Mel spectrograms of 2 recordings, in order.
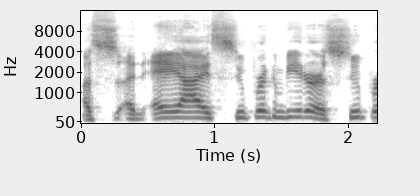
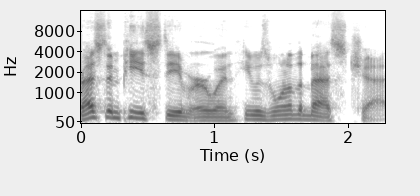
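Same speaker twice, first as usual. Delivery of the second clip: ordinary talk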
